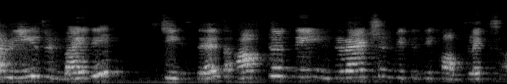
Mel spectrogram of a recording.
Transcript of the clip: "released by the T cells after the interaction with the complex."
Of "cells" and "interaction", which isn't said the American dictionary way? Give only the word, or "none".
cells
